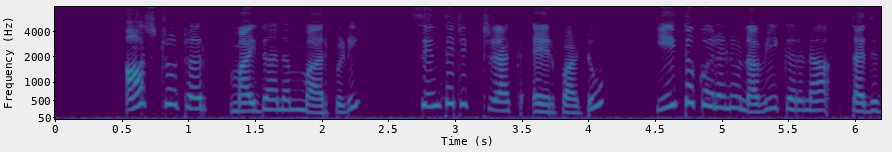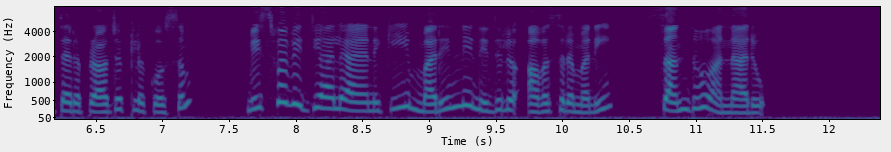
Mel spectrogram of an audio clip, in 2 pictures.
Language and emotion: Telugu, neutral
